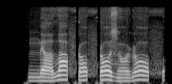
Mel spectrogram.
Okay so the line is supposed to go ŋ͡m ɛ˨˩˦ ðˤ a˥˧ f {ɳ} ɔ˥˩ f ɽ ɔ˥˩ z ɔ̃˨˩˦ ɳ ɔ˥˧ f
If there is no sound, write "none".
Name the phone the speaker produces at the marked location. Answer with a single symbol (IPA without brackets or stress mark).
ɽ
